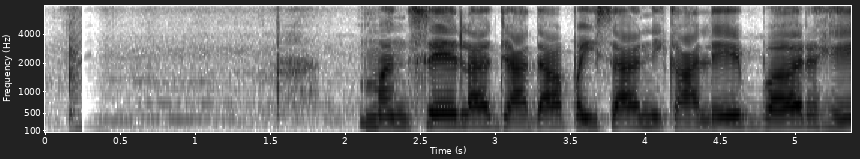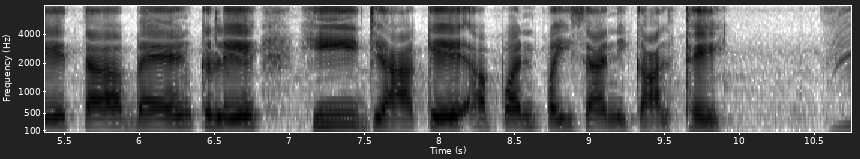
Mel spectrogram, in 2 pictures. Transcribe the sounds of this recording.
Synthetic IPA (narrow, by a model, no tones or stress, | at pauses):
mənselad͡ʒjaːd̪apɐɪsanɪkaːlebəɾɦet̪ɐbɛ̃ːŋklehid͡ʒaːkeɐpənpəɪsanɪkaːlt̪ʰeː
